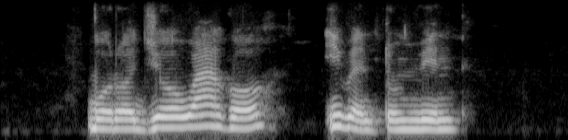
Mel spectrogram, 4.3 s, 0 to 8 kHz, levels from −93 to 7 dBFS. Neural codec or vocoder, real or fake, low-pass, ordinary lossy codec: none; real; 7.2 kHz; Opus, 24 kbps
